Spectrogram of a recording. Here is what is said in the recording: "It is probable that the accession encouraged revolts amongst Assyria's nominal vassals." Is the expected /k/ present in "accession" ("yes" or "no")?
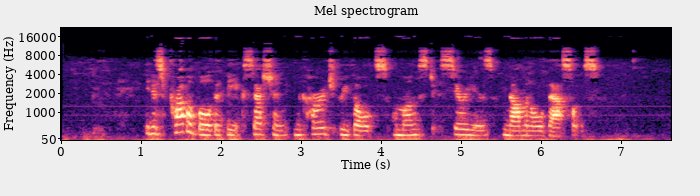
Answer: yes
